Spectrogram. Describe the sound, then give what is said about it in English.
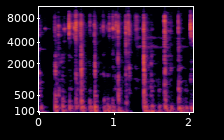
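Keys clatter on a computer keyboard as someone types a chat message: many quick taps in two bursts, split by a short pause near the middle. The typing is fairly quiet and there is no talk. “I will write it here in the chat.”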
